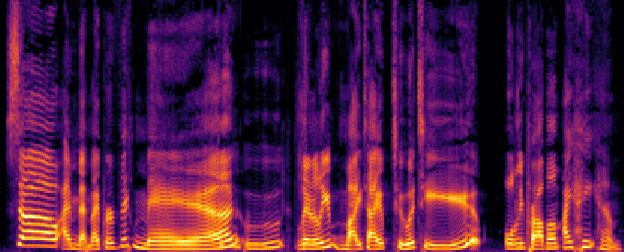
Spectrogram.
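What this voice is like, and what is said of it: Impression of a friend. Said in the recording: “my true to life. Actual accurate impression of Abby”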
